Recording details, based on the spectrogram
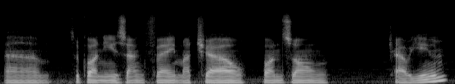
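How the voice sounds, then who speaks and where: This deep-voiced man speaks slowly and levelly, his tone smooth and darkish, with faint music behind and no echo. Nasal from a cold, he gives casual gameplay commentary that wanders and stalls on plenty of fillers.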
